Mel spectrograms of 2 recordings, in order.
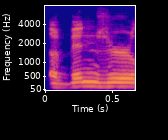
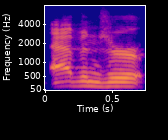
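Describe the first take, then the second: First: It is said like the word 'avenger'. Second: It is said unlike the word 'avenger'. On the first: "you pronounce it Avenger like the superheroes" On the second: "whether it's Avenger"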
